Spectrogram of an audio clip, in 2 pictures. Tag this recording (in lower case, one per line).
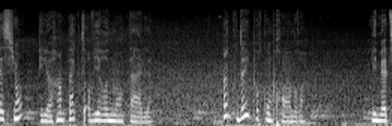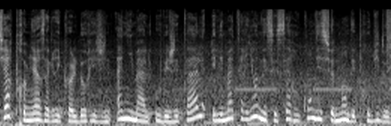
music
speech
